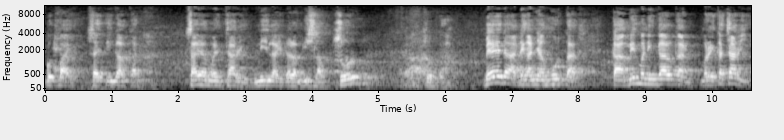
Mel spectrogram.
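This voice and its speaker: Heard with noticeable background noise and audible room echo, a man talks at a fairly slow pace. His intonation is lively. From North Sulawesi (Manado). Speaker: Islamic preacher. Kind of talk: sermon. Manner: animated.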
